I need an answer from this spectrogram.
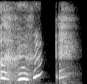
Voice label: MOOD, JP

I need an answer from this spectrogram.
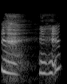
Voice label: MOOD JP

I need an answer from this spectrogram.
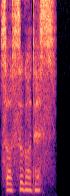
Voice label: APPRECIATE JP

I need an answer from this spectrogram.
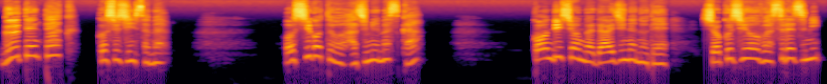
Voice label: HELLO JP

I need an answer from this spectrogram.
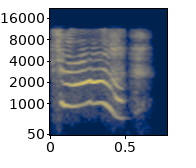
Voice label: MOOD JP

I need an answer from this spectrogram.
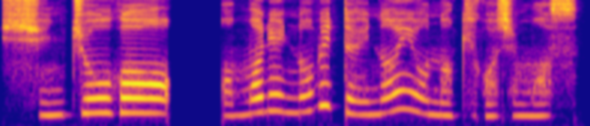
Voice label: FEED JP; AKAlfa

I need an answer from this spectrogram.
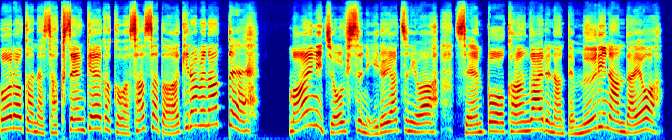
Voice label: DIALOGUE JP

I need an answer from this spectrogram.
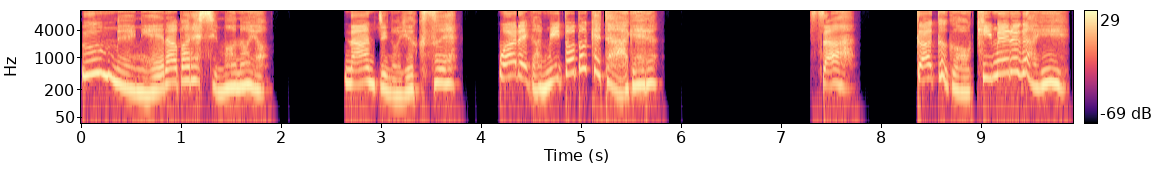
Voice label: GAIN JP

